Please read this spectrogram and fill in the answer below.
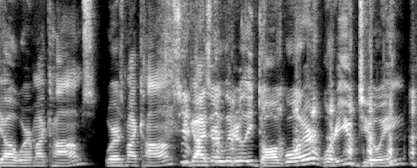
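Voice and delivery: screaming loudly.

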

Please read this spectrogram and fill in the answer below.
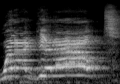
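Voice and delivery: piercing, shrill yell, very high. Into the mic, answering people who find him hiding away; yelling. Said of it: "You don't have to yell like".

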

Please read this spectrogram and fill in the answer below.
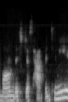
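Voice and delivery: ordinary talk

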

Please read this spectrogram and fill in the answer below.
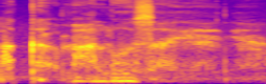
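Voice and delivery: soft, embarrassed whispered aside.

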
